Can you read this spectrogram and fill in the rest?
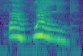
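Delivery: very high, loud cry of I will; shouted oath. Acted. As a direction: fling out the vow at full voice. Queen swears her oath.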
